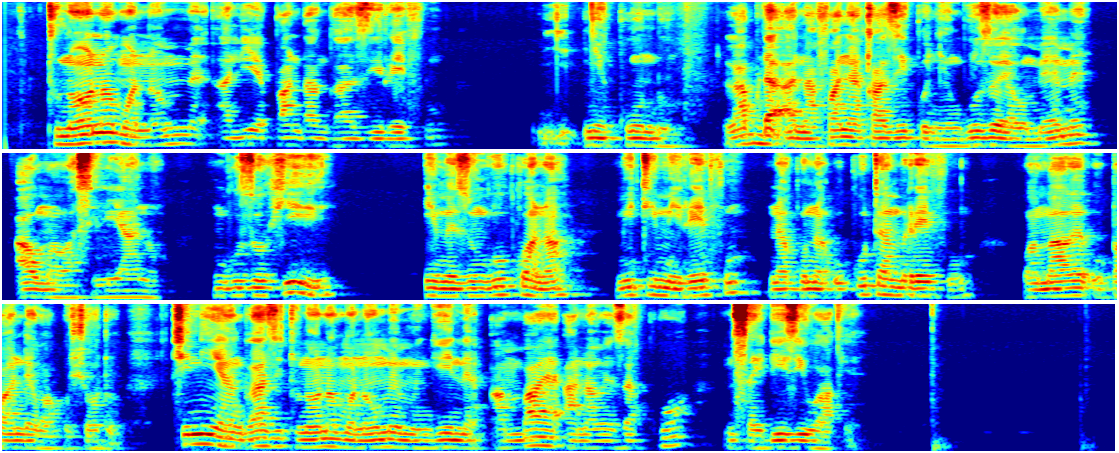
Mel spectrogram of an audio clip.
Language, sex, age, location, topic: Swahili, male, 18-24, Nairobi, government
